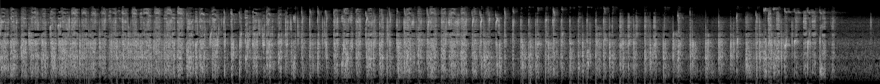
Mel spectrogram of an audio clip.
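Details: At a tree-hollow roost near Ibbenbüren, Germany, common noctules call fifteen minutes before sunrise on 17 August 2019. A dense, rattling chatter of rapid clicks runs almost without a break, thinning to scattered ticks near the end.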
